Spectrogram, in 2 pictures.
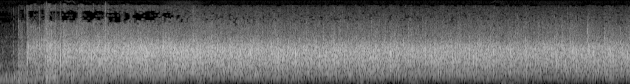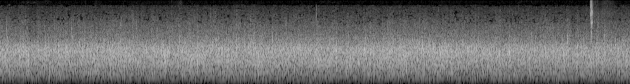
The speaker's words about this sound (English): Lots of applause. Even Dick Van Dyke, he's there. Yeah. It's an amazing moment.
